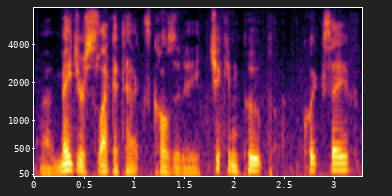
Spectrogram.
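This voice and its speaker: A man's voice: lowish voice, moderate pace, breathy edge, dull audio. A man giving casual video game commentary, thinking aloud in a hesitant way as he plays. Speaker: host of a video game roleplay let's play.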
